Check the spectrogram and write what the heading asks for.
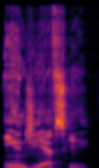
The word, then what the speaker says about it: Andrzejewski: the Men's Journal everyday Warrior I've got Adam Ang fi now I look at your name that's not how I would pronounce that I was I was given that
